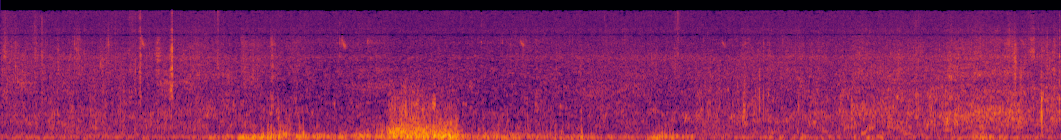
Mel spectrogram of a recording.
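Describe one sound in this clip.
Gentle waves lap against a stone edge.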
